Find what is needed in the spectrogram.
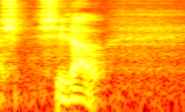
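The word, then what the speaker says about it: Xirau: traducción de Joaquín sirado pero el Catalán se pronuncia shirau el más alto arte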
